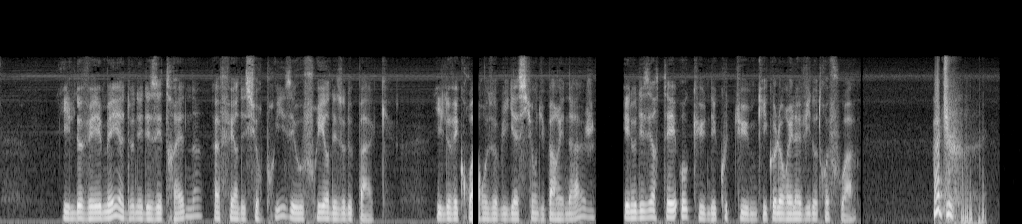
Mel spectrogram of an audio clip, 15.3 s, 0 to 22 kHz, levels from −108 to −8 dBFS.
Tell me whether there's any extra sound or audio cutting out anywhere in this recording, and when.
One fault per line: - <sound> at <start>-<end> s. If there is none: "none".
- dropout at 7.1-7.2 s
- sneeze at 14.0-14.8 s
